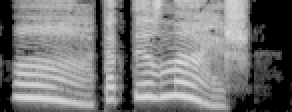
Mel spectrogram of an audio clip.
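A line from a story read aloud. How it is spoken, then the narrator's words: Exclaiming. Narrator (Russian): воскликнула Милослава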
